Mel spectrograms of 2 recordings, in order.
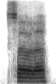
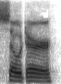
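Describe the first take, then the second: First: It ends in a plain vowel, without an r. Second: It ends with an added r, New England style.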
